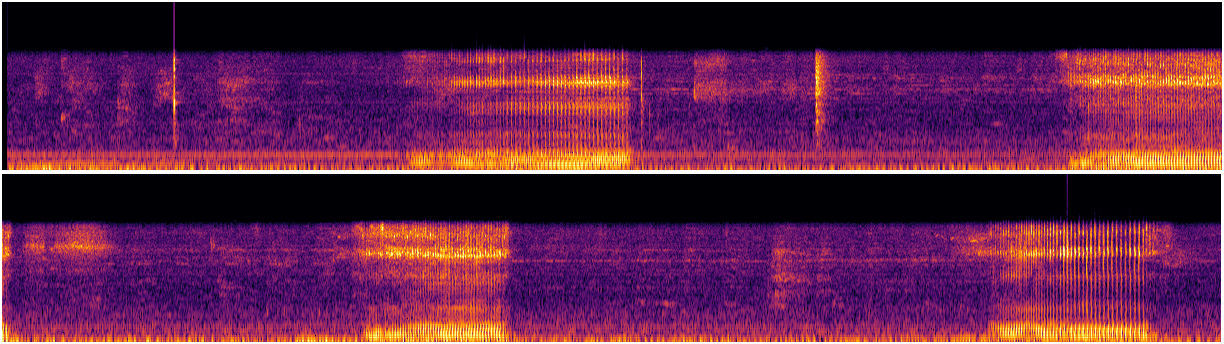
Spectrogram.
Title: Boxer Roncando - chien ronfleur - snoring dog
